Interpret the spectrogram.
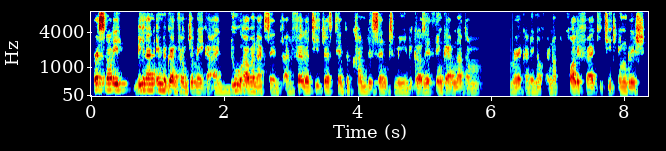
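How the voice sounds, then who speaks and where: A man speaking as a teacher on a scripted panel discussion, measured and read from a script. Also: mid-range voice, fairly even intonation, mellow, low-quality recording.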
